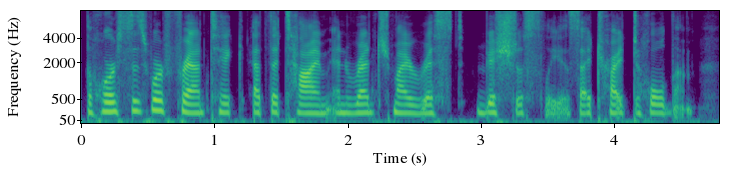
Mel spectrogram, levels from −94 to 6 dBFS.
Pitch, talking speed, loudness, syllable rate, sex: 190 Hz, 225 wpm, -20 LUFS, 5.6 syllables/s, female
